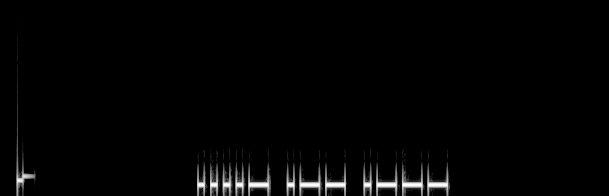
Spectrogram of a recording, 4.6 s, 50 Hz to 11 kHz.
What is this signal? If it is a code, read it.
Morse code, heard as a keyed tone, about 25 wpm, 700 Hz. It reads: 4WJ
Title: Three Challenging Letter-Number Combinations 25wpm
